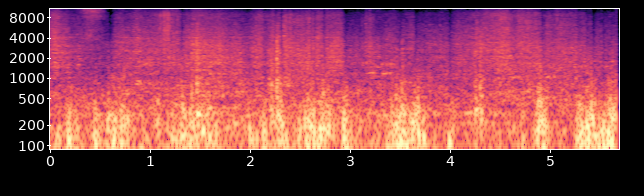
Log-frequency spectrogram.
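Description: A freight train of grain hopper wagons rolls past close by. Its steel wheels rumble over the rails with occasional clacks, and wind buffets the microphone.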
